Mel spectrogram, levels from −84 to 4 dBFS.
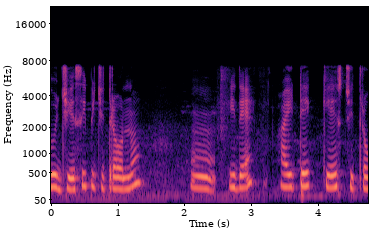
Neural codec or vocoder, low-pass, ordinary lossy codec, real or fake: none; 7.2 kHz; none; real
